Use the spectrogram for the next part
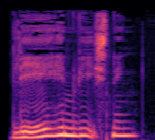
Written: lægehenvisning

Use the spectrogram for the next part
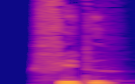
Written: fedtet

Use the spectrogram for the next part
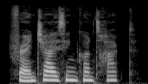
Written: franchisingkontrakt

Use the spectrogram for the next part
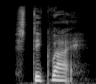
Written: stikvejs

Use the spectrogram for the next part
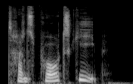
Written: transportskib

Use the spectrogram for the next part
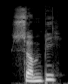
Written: zombie

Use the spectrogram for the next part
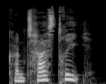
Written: kontrastrig

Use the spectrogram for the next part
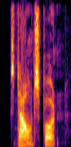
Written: stavnsbånd

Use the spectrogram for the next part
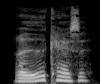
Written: redekasse

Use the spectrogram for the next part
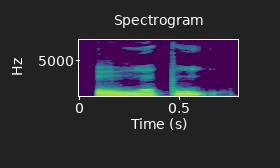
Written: overbo

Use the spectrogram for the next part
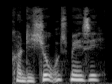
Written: konditionsmæssig

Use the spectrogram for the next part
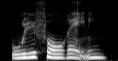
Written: olieforurening

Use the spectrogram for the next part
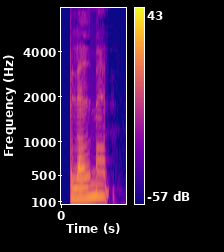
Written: bladmand

